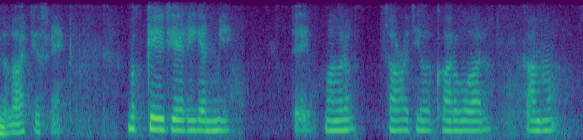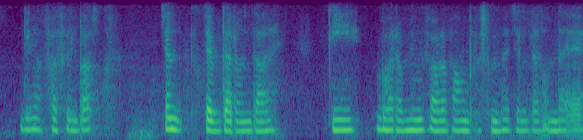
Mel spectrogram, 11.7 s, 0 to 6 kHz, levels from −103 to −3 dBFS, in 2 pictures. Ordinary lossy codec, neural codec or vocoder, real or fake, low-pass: Opus, 16 kbps; codec, 16 kHz in and 24 kHz out, 0.6 kbps, FocalCodec, streaming, 4096 codes; fake; 5.4 kHz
